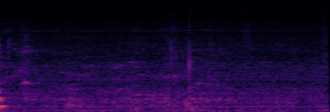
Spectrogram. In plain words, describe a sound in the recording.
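A spoon scrapes and stirs in a pot.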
